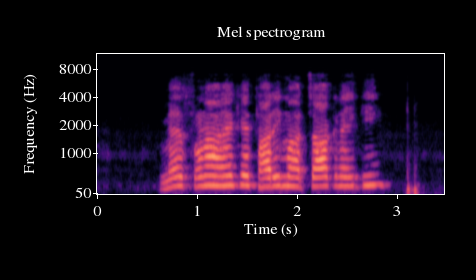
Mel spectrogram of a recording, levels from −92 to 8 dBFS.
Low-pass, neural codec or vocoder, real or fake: 7.2 kHz; codec, 16 kHz, 8 kbps, FreqCodec, smaller model; fake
